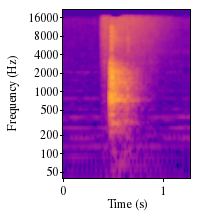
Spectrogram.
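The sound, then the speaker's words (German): Dice rolled during a tabletop role-playing game session give a single sharp clatter that quickly fades into a brief rattle, with no talk. “Dann würfel mal bitte.”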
